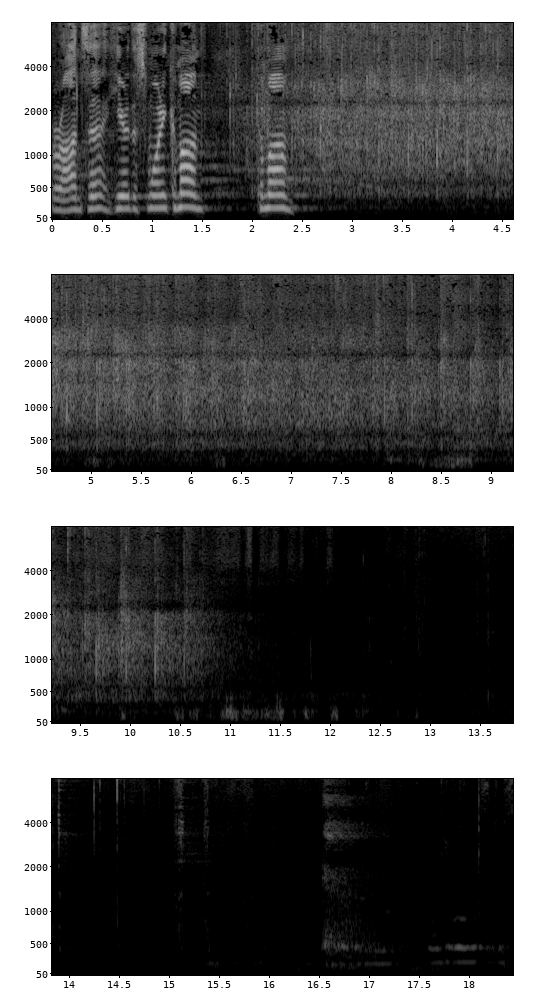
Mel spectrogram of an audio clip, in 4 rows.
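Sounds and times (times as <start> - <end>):
speech: 0.0 - 2.6
audience applause: 1.7 - 11.0.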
